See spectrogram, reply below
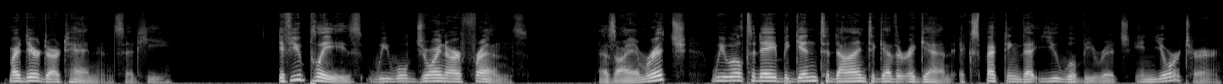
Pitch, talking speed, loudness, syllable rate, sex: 125 Hz, 165 wpm, -20 LUFS, 4.4 syllables/s, male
